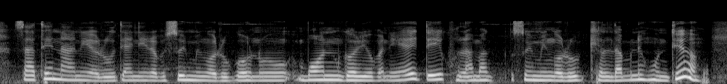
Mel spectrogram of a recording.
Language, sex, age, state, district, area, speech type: Nepali, female, 18-30, West Bengal, Kalimpong, rural, spontaneous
